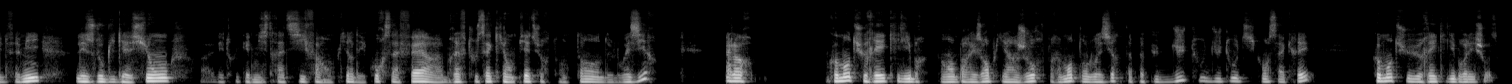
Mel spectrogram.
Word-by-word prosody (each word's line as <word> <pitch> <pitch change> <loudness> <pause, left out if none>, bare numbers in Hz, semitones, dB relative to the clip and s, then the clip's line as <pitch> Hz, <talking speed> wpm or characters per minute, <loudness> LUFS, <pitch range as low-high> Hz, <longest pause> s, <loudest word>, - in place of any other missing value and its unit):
une 110 - -12
famille, 140 +9 +5 0.3
les 130 -1 +2
obligations, 125 +6 +5 0.3
bah, 125 - -27
des 110 - -17
trucs 120 +2 -23
administratifs 110 +2 -8
à 115 - -2
remplir, 105 +5 -5
des 95 -4 -12
courses 135 +3 -6
à 115 - -4
faire, 130 +2 +5
heu, 105 - -8
bref 115 +2 -2
tout 125 - -10
ça 130 +1 +1
qui 125 - -3
empiète 125 +4 +2
sur 120 -4 -13
ton 110 - -16
temps 120 +2 -2
de 105 -1 -9
loisir. 115 - -4 0.6
Alors, 150 -2 +4 0.7
comment 160 +4 +8
tu 160 - -6
rééquilibres? 135 -2 +3
Quand 120 0 -1
par 115 0 -4
exemple 130 +4 -1
il - - -7
y - - 0
a 115 - -1
un 110 - -2
jour 145 +7 +1
vraiment 120 +6 0
ton 130 -5 -4
loisir 115 +6 -4
tu - - -12
as - - -11
pas 120 - -10
pu 120 +1 -12
du 140 +12 -5
tout 160 -5 -13
du 135 -1 -9
tout 145 +2 -5
t'y 145 +1 -15
consacrer, 130 - -4 0.6
comment 155 +1 +5
tu 135 -5 -3
rééquilibres 130 -1 -1
les 120 - -3
choses? - - -8
125 Hz, 220 wpm, -20 LUFS, 115-140 Hz, 0.7 s, comment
